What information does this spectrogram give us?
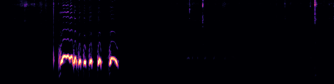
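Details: Zebra dove lure call meant to make silent local doves respond: one quick burst of clipped, pulsing cooing notes, followed by faint scattered ticks and a short soft hum.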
